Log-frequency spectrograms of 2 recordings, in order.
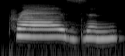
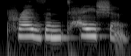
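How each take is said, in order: First: "Presentation" slowly broken up, PRE-zen-TAY-shun; primary, secondary stress. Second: Said in the usual way. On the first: Shown as a demonstration. Teacher showing students both stresses, "Presentation" drawn out by syllable. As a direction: stretch PRE and TAY in "Presentation", pausing between. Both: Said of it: "a primary and a secondary stress".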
